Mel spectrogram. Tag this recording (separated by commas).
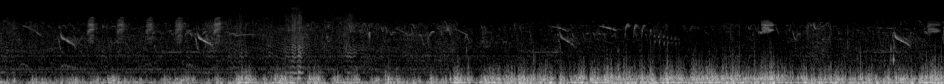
cheetah chirrup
